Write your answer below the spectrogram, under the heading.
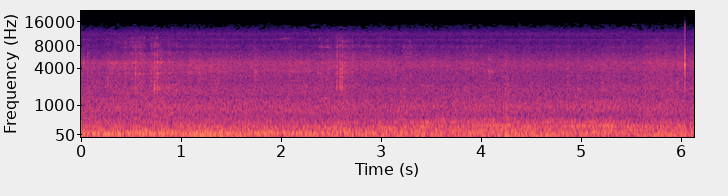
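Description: Steady low outdoor rumble and hiss, with a single sharp click near the end.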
